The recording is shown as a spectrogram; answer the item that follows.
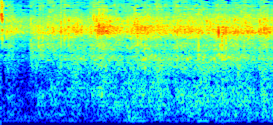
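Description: Distant, even applause from a banquet-hall audience.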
